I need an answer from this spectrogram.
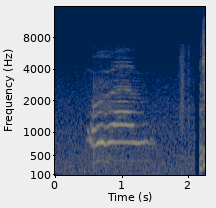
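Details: Pet cat saying hello: a single quiet, drawn-out meow lasting about a second, slightly falling at the end, indoors with faint background hiss and a short click just afterward.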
